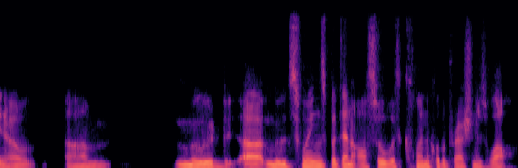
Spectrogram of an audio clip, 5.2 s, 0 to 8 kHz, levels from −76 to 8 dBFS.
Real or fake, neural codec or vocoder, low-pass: fake; codec, 16 kHz, 1.1 kbps, Voila-Tokenizer; 7.2 kHz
